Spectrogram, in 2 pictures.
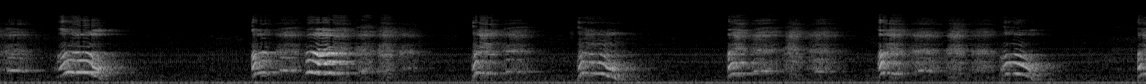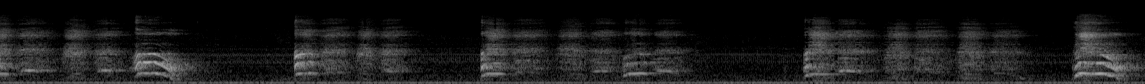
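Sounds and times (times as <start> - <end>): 
young wife moaning wildly: 0.0 - 1.4, 2.5 - 6.5, 7.3 - 10.7, 11.4 - 13.6, 14.4 - 15.7, 16.3 - 18.4, 19.5 - 22.9.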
